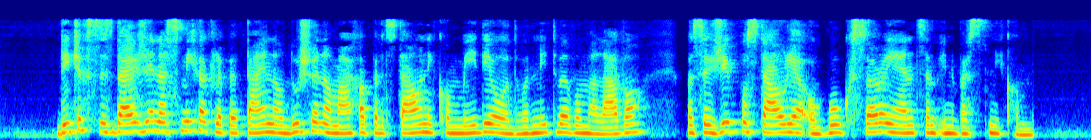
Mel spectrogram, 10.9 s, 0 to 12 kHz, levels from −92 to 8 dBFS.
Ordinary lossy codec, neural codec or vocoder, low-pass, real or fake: AAC, 48 kbps; codec, 16 kHz, 2 kbps, X-Codec, WavLM features, trained on Multilingual LibriSpeech; 7.2 kHz; fake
